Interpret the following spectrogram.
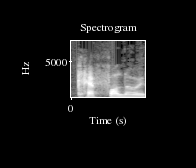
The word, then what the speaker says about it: Pachycephalosaurus: Could also be like you name it after something like the I think it's one of the Pachycephalosaurus or Cephalo, if you want to pronounce the C to K.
